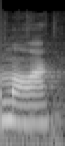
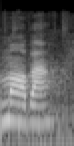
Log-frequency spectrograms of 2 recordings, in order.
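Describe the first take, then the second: First: No consonant is heard in the middle. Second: A v sound is heard in the middle. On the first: This is how the word is said in Oristano. "tolgono direttamente la L, dicono moa" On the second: This is how the word is said in Terralba. "noi per dire mola diciamo mova"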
